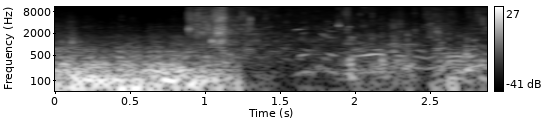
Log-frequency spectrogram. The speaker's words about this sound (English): We're in the boat on the bird sanctuary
